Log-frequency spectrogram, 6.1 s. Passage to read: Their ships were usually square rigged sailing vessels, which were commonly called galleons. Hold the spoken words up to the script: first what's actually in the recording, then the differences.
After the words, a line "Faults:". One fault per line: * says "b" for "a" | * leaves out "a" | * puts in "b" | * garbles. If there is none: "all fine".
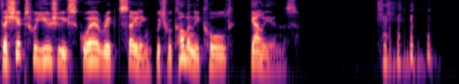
Their ships were usually square rigged sailing which were commonly called galleons.
Faults:
* leaves out "vessels"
